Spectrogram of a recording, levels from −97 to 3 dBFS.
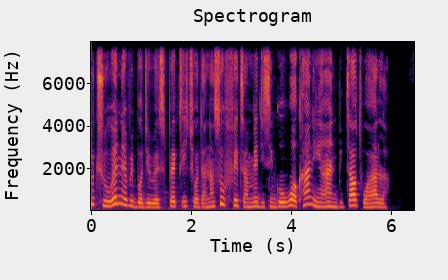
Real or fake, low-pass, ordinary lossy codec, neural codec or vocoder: real; none; none; none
